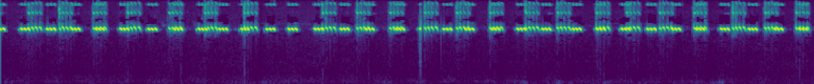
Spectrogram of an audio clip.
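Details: Cricket calling in a full one-hour track meant to keep rats from a place: rapid, piercing chirp pulses about four each second, nearly continuous, with a faint click and very soft low rustles underneath.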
